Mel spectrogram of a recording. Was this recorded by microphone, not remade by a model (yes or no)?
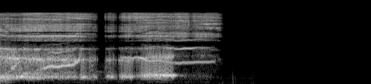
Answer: no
